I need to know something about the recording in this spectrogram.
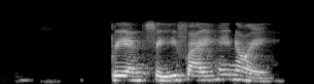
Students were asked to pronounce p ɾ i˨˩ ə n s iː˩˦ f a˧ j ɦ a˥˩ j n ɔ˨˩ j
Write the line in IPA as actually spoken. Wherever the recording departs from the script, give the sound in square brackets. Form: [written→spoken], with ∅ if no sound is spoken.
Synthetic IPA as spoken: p [ɾ→l] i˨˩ ə n s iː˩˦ f a˧ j ɦ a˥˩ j n ɔ˨˩ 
